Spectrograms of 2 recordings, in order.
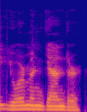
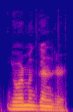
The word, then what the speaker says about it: Jörmungandr: Anyway, chat GPT says, "Ah, yes, you're referring to Jormagander, pronounced roughly Yor Manander." Yor Mander, depending on the old Norse dialect.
